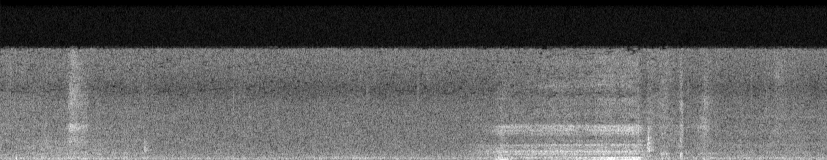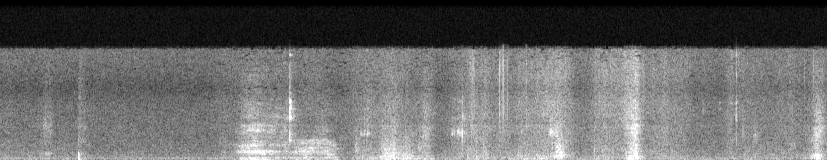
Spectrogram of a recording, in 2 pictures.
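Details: Irregular rattling, snorting breaths in a quiet room from a sleeping Great Dane; snoring in a large dog.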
